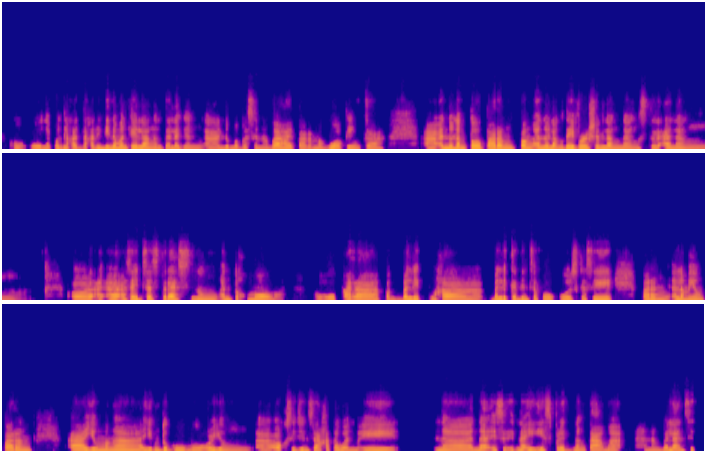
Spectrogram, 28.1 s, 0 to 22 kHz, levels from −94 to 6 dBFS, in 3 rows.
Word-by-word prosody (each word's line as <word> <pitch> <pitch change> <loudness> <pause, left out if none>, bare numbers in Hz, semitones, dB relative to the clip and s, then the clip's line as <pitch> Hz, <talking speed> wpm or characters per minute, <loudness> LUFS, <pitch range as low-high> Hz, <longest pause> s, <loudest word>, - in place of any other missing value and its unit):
oo, 165 +1 -8
na 185 - -3
pag-lakad-lakad, 185 -1 -3
hindi 225 +2 0
naman 250 0 +4
kailangan 200 -4 +2
talagang, 175 -2 -3
ah, 160 -1 -3
lumabas 175 0 -5
ka - - -6
ng 175 0 -9
bahay 225 -2 +4
para 180 -3 -4
mag-walking 185 +7 -1
ka. 195 -4 -4 0.6
Ah, 175 0 0
ano 250 +5 +5
lang 280 -1 +4
'to, 240 -4 +6
parang 215 0 +5
pang 220 -1 +5
ano 210 0 +3
lang, 195 -1 +2
diversion 215 +1 +4
lang 195 0 +2
ng, 180 +1 -4 0.3
ah, 190 0 +2
ng 185 -1 -2 1.2
ah 180 0 +3
ah, 190 -1 +2
aside 210 0 +2
sa 215 - +4
stress 195 +1 +2
nung 200 -1 -2
antok 205 +1 -2
mo, 190 -4 +2 0.5
oo, 180 0 -3
para 200 -3 +3
pag-balik, 200 +2 +1
makabalik 190 +1 0
ka 210 - +3
din 200 0 0
sa 210 - -2
focus. 180 +1 -2
Kasi 200 -2 0 0.4
parang, 285 0 0
alam 280 +4 +2
mo 290 - -2
'yung 275 0 -2
parang, 245 0 +2 0.5
ah, 200 +1 +5
'yung 230 +1 +1
mga, 215 -4 +2
'yung 215 +1 0
dugo 210 -2 +1
mo 170 -4 -3
or 185 - +2
'yung, 185 -4 -4
ah, - - -2
oxygen 195 0 -4
sa 195 -1 0
katawan 190 -3 -3
mo, - - -14
eh, 175 0 -1 0.5
na 185 -4 0
na 190 -2 +1 0.4
nai-spread 195 -2 -1
ng 185 -1 -3
tama, 170 +2 -1 0.3
ng 180 0 -8
balanse 180 +1 -1
195 Hz, 150 wpm, -23 LUFS, 180-215 Hz, 1.2 s, to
